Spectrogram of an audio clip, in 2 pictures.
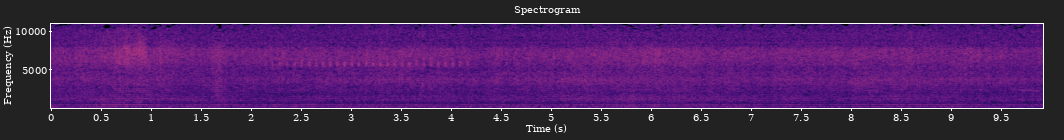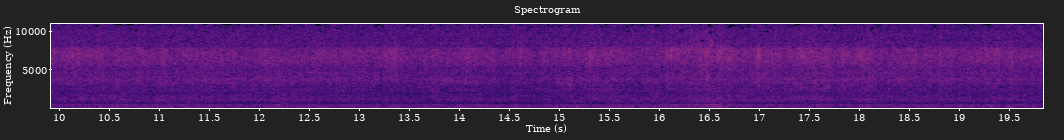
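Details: A busy established honey bee hive in Michigan on its first warm day of spring, the bees collecting pollen from tree buds. Continuous many-winged droning hum, even in pitch and volume, with a brief louder buzz passing close near the end.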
